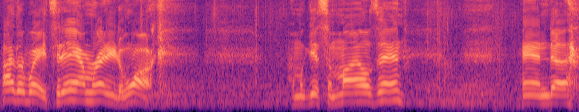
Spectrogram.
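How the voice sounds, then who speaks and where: A middle-aged American man chatting casually to viewers in an unhurried way while walking outdoors, recorded on a built-in microphone with wind noise. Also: high-pitched. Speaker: hiking vlogger. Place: outdoors in a windy wooded park. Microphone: camera's built-in microphone while walking. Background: wind, faint outdoor noise.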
